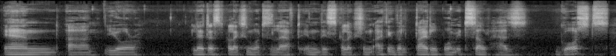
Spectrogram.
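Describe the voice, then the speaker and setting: A man hosting a podcast, asking a writer questions in an engaged way, often pausing on "uh" fillers. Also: lowish voice, flat delivery. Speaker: podcast host. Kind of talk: interview questions, reading a poem aloud.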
